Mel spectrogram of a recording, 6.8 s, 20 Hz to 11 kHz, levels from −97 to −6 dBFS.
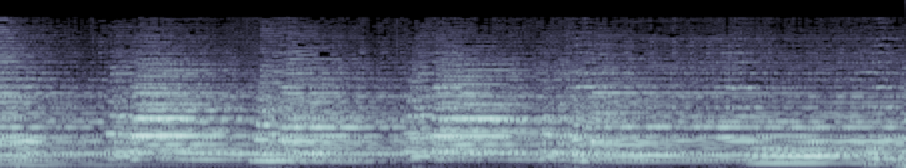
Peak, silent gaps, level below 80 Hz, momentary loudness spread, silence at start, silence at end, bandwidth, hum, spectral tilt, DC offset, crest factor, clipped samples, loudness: -12 dBFS; none; -64 dBFS; 7 LU; 0 s; 0 s; 8 kHz; none; -7 dB/octave; under 0.1%; 14 dB; under 0.1%; -26 LUFS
